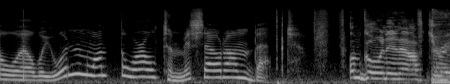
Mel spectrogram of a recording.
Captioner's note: sarcastically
